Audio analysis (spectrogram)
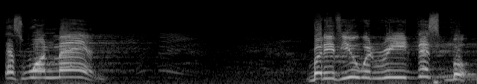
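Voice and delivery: fiery sermon shout; preaching at full force. Acted. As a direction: hammer each phrase at the crowd. Preaching peak.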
